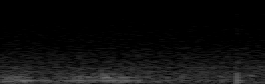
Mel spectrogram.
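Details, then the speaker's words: Person's stomach rumbling, a low, soft gurgling rumble lasting about a second with a faint pop near the end, while talking about food; ordinary hunger borborygmi. "some food if you all hear that that's my stomach"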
